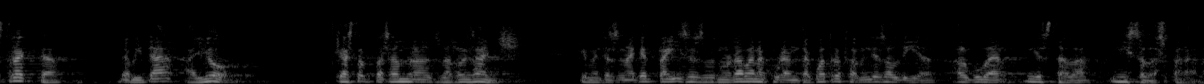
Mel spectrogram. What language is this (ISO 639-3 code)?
cat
